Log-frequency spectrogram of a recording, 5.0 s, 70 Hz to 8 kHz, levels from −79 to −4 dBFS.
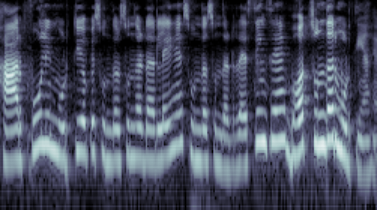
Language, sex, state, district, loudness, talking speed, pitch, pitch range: Hindi, female, Madhya Pradesh, Dhar, -20 LUFS, 205 wpm, 235 Hz, 215-290 Hz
